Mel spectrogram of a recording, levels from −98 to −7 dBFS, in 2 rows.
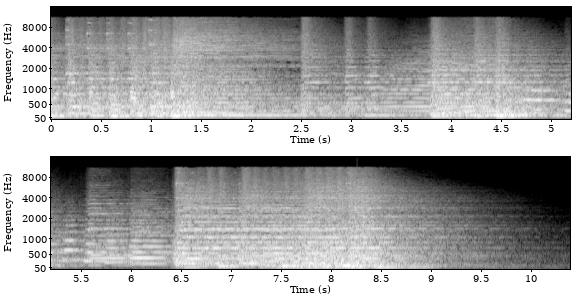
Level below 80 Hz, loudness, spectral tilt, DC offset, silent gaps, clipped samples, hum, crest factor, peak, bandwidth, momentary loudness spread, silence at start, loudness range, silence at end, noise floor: -34 dBFS; -13 LUFS; -5.5 dB/octave; under 0.1%; none; under 0.1%; none; 14 dB; 0 dBFS; 11.5 kHz; 11 LU; 0 s; 3 LU; 1 s; -54 dBFS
